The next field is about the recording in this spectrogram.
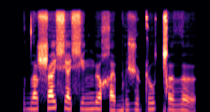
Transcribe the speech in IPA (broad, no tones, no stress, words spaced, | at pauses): d̪aʂɐɕa ɕeŋʉχe bɨʒʉʈuǀɵ ðɵ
